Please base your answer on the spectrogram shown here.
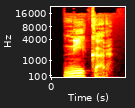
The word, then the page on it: नीकर: Hindi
